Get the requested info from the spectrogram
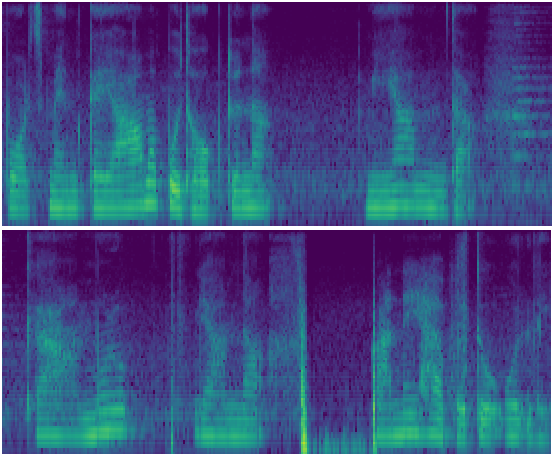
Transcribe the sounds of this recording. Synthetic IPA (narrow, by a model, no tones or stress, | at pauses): spoɾtsmenkɐjamɐputʰok̚dunɐ | mijamdɐ | kɐjamuɾuk̚ | jamnɐ | panɐjɦajbɐdṵʔut̚li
